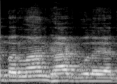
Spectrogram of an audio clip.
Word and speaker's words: बरमान: अच्छा, ब्रह्मा जी की वजह, वही तो बरमान समझ में नहीं, शुद्ध नाम इसका ब्रह्मांड घाट है जी। अंग्रेजी शासन में अंग्रेज लोग किसी चीज़ को, क्योंकि अंग्रेज लोग किसी चीज़ को शुद्ध तरीके से उच्चारण नहीं कर पाते थे जी जी। तो ब्रह्मांड घाट को ब्रह्मांड घाट ना कह के बरमान कहने लगे, तो बरमान नाम पड़ गया।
